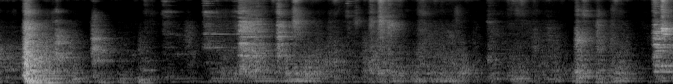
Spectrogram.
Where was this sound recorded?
in a restroom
